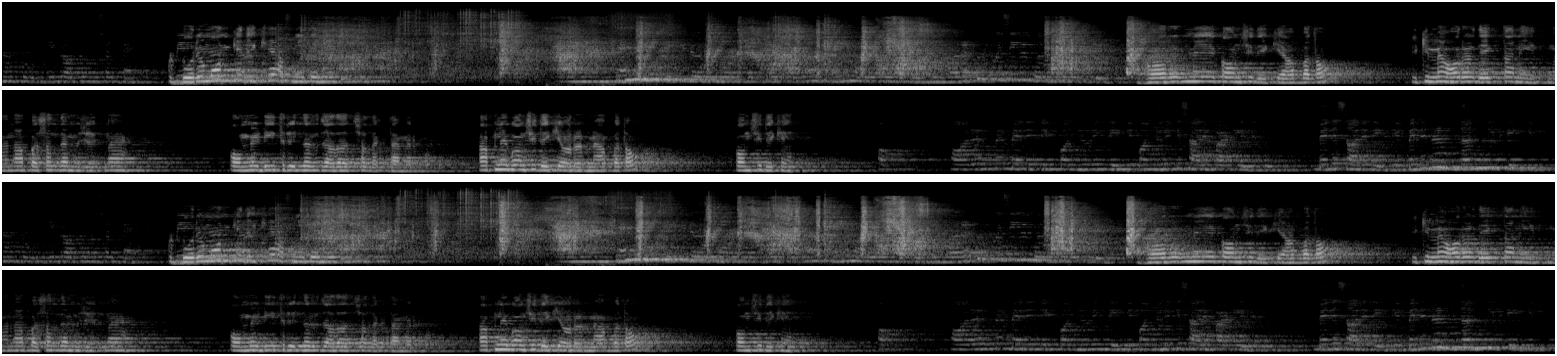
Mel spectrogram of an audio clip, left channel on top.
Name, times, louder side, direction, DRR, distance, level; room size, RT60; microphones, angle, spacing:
voice 1, 0.0-1.4 1.7-3.7 5.6-11.1 14.9-15.1 24.3-24.5 25.0-28.3 28.6-30.9, equal, 5° left, 0 dB, 3.7 m, -40 dB
voice 2, 1.7-3.4 11.3-13.3 14.1-16.8 17.8-19.8 20.3-21.9 22.9-23.5, left 1 dB, 30° left, 6 dB, 1.9 m, -29 dB
Domestic sounds home sounds, 2.7-3.4 3.7-5.4 6.0-7.2 7.7-7.9 8.2-8.4, right 1 dB, 15° right, 6.2 m, -41 dB
sound 1, 3.0-4.4 4.9-6.4 7.0-7.1 7.3-8.2 8.6-9.3 10.4-10.7 11.2-11.4, right 5 dB, 30° right, 1.9 m, -30 dB
22.5 x 19.0 x 10.0 m, 2.2 s
head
